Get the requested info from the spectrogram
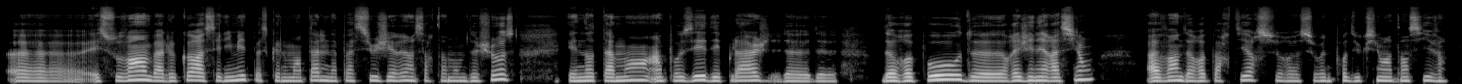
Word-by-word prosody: heu 155 -2 -3
et 155 - -4
souvent, 195 +6 +4
bah, 170 -3 +1
le 165 +1 -3
corps 190 +4 +1
a 180 - +4
ses 175 +1 -4
limites 195 +5 +1
parce - - -7
que 175 - -6
le 165 - -3
mental 175 +3 -2
n'a 165 -1 -4
pas 175 +2 -5
su 180 +3 -2
géré 175 +1 -2
un 180 -1 0
certain 170 0 -7
nombre 165 -1 -2
de 165 - -2
choses 215 +6 0 0.5
et 165 - 0
notamment, 175 +2 +2
imposer 175 +3 +2
des 170 +1 0
plages 180 0 0
de 150 -2 -3
de 150 +1 -5 0.4
de 170 - +3
repos, 195 +7 +5
de 165 -2 +2
régénération 180 +5 +1 0.5
avant 175 +4 +3
de 170 -2 0
repartir 165 +4 -3
sur, 165 -3 -4
heu, 155 - -4
sur 160 +2 -3
une 165 -1 -3
production 175 +1 -3
intensive, 175 0 -2
hein. 155 - -5
170 Hz, 175 wpm, -21 LUFS, 160-185 Hz, 0.5 s, repos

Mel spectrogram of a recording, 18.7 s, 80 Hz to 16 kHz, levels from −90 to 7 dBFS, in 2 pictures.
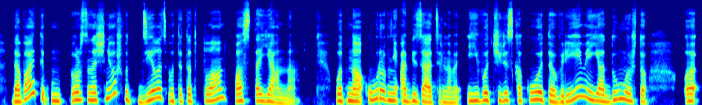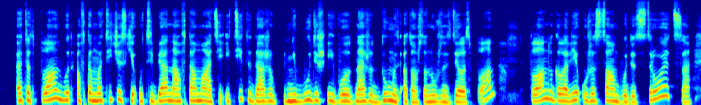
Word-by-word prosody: Давай 185 - +4
ты, 420 - -3
м, 190 -2 +2
просто 220 +2 +2
начнешь 260 - 0
вот 230 - -1
делать 230 - +2
вот 185 -1 -2
этот 185 -1 -2
план 220 +9 0
постоянно, 190 -5 0 0.5
вот 195 0 +2
на 190 -2 +5
уровне 220 -2 +2
обязательного. 165 -5 0
И 200 +1 +2
вот 210 0 +3
через 205 -1 -1
какое-то 210 -2 +2
время, 230 - 0
я 200 -4 +3
думаю, 225 +4 +2
что 175 -3 -3 0.5
э 195 +1 +5 0.3
этот 205 0 0
план 230 +4 +2
будет 220 0 -1
автоматически 205 +1 -1
у 190 - -4
тебя 200 +2 0
на 190 -2 +2
автомате 195 -1 -1
идти. 190 +6 -7
Ты 220 - -5
даже 185 -1 -1
не 185 +1 +4
будешь 205 +2 -2
его, 185 -1 0
знаешь 185 +2 -1
вот, 170 -4 -3
думать 195 0 +2
о 175 - -1
том, 165 -2 -2
что 165 +1 -6
нужно 170 -1 -1
сделать 160 0 +1
план. 295 - -4 0.5
План 200 +7 +1
в 235 - 0
голове 195 +1 +2
уже 200 -1 -3
сам 190 -1 0
будет 160 -2 -4
строиться, 240 - -3
195 Hz, 175 wpm, -22 LUFS, 180-215 Hz, 0.5 s, на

